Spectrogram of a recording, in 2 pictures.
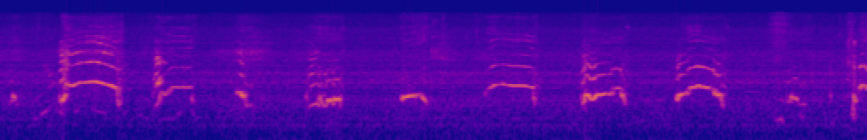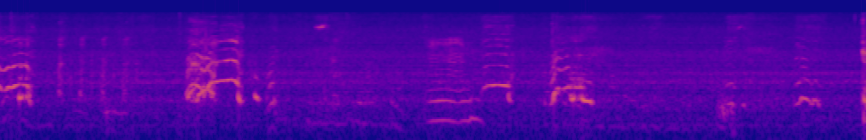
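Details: Domestic dog begging for food, with a second dog present: a long run of high, bending whimpers and short whines, some rising and falling in quick pairs, with a person's voice faintly in the background.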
